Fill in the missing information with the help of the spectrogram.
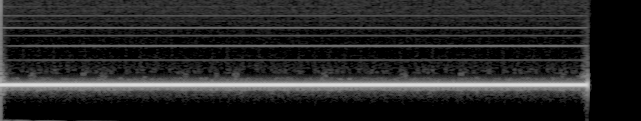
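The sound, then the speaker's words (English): A continuous censor bleep: one steady, mid-high pitched tone held at an even, loud level for about four seconds before cutting off abruptly. No voices are heard. “You gotta bleep that out.”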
